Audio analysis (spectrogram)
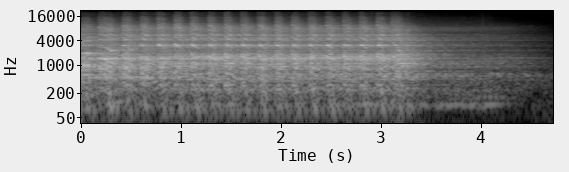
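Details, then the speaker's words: Mitsubishi Evo 8 restoration first start attempt, speed-density base map, 30 psi fuel pressure, immobilizer disabled: rapid starter cranking about three beats a second for three seconds, never catches; crank no start, spark and codes to be checked. "I'm have to check for spark all right she should have fired by now let me scan codes"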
